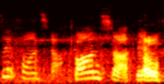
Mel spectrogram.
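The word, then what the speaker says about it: Fahnestock: How do you pronounce it? Fawnstock.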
